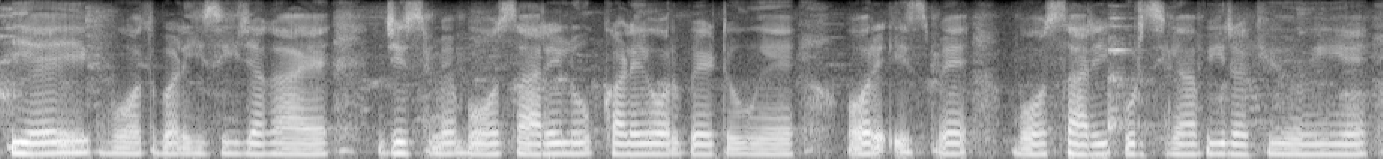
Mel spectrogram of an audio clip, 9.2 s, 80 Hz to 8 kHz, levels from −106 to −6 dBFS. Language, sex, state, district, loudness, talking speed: Hindi, female, Maharashtra, Aurangabad, -17 LUFS, 160 wpm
